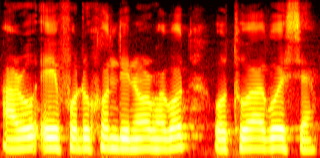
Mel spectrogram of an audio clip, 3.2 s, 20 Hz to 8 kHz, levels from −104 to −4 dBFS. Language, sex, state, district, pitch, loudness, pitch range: Assamese, male, Assam, Sonitpur, 145 Hz, -14 LUFS, 145-150 Hz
